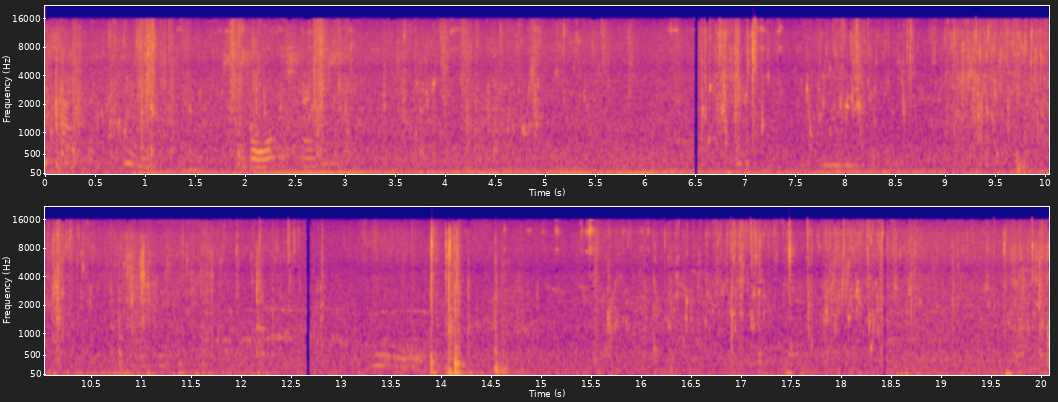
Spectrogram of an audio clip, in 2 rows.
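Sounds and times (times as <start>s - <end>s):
hands washing mushrooms: 0.0s - 12.7s, 14.3s - 20.0s
water splashing in metal basin: 0.0s - 12.7s, 15.4s - 20.0s.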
